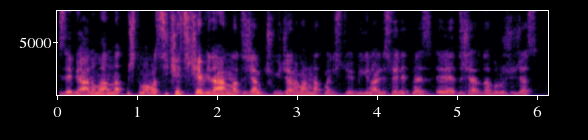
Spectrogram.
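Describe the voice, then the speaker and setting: Bright, brash man joking with chat. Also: medium pitch, fast talker. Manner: crude, swearing, joking banter; lively, swings loud and soft. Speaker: streamer. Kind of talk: casual live-stream chat with viewers.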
